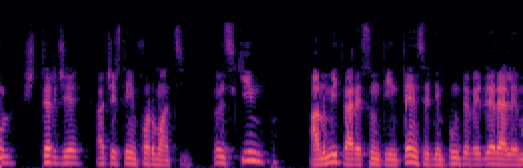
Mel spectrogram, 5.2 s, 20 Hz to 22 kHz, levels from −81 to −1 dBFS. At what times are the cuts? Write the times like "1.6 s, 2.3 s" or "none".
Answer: 2.0 s, 3.4 s

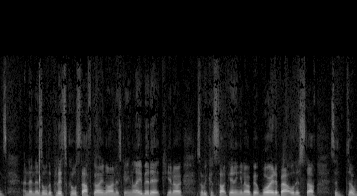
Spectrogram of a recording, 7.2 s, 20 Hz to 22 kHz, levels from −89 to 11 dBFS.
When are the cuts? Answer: none

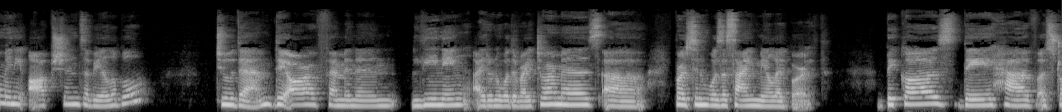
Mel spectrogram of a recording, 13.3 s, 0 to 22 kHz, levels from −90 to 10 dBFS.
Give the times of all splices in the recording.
none

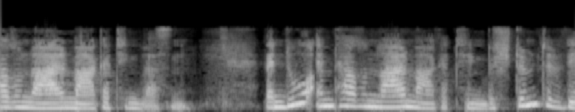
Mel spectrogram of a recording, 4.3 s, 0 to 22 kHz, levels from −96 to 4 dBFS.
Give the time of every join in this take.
1.1 s, 2.3 s

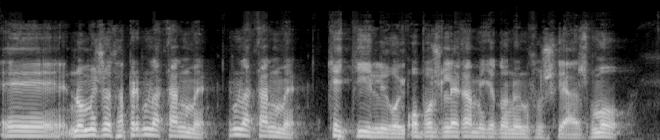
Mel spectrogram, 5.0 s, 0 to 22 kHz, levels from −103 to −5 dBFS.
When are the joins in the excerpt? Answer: 1.7 s, 3.0 s

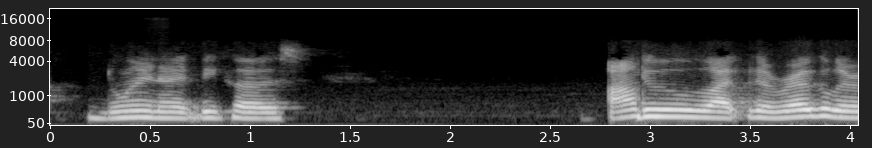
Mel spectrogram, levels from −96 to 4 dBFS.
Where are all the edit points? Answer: 2.9 s

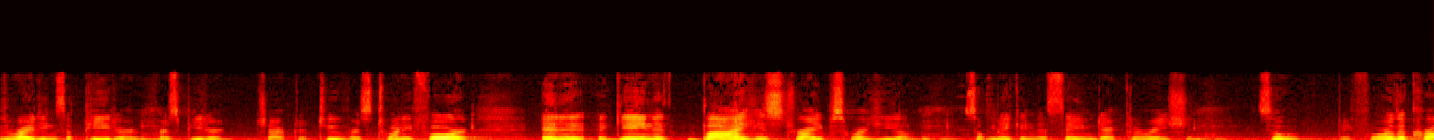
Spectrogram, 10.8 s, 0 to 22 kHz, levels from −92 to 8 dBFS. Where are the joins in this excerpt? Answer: 5.0 s, 7.4 s

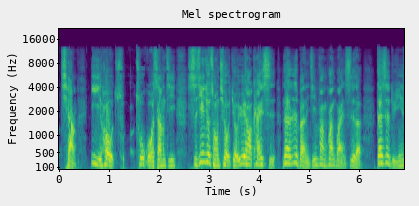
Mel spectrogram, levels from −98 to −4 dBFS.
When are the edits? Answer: 4.4 s

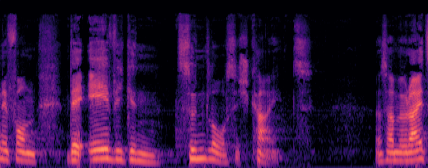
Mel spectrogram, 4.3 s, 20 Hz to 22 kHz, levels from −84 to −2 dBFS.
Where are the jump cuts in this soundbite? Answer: 1.7 s

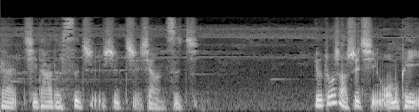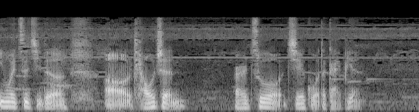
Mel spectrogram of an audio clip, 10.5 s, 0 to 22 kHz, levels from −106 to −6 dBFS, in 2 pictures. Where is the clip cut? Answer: none

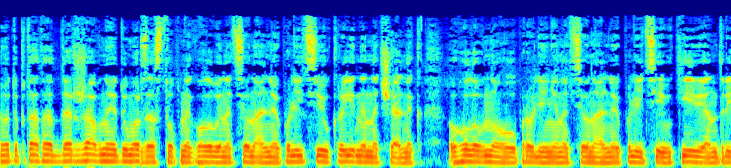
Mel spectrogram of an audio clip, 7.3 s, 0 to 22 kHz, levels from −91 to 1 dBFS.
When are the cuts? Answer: 1.4 s

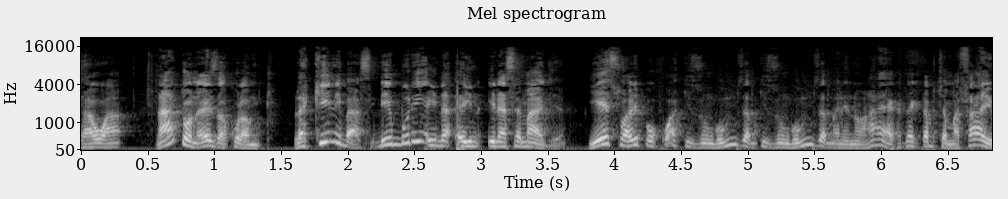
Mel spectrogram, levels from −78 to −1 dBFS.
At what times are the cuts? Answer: 1.5 s, 2.6 s, 3.7 s, 5.0 s

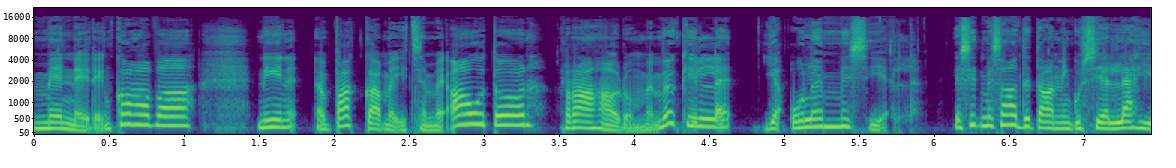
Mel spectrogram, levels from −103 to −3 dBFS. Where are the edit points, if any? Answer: none

